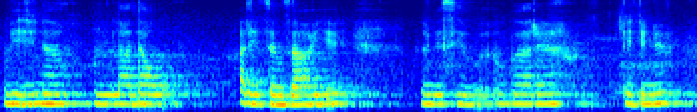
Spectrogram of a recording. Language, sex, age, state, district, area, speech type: Bodo, female, 18-30, Assam, Baksa, rural, spontaneous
